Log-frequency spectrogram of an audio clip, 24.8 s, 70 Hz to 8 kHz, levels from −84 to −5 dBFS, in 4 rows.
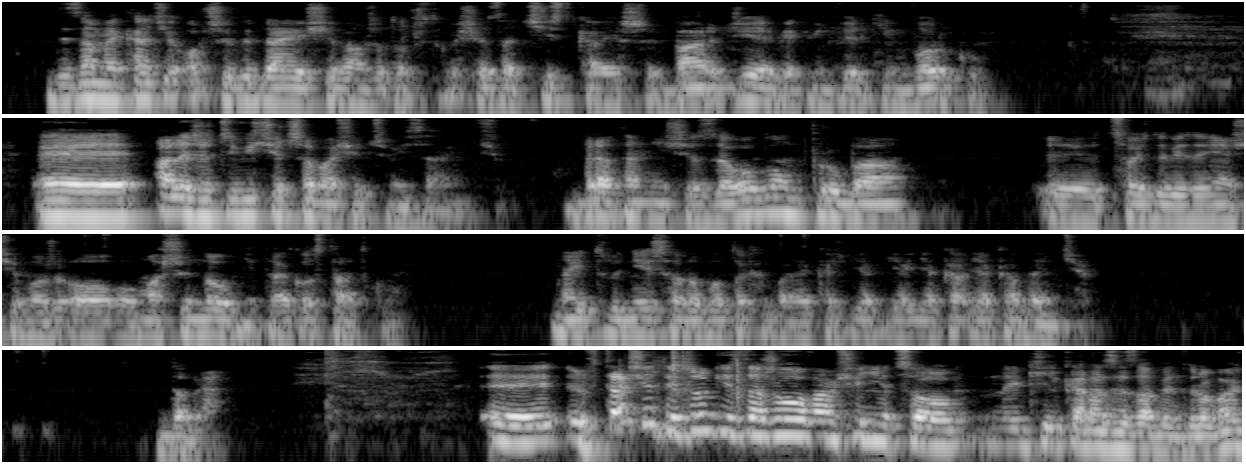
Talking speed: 145 wpm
